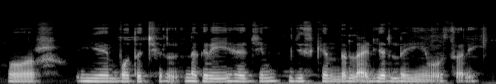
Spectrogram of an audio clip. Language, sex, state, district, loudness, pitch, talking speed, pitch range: Hindi, male, Chandigarh, Chandigarh, -19 LUFS, 145 Hz, 195 wpm, 135-150 Hz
